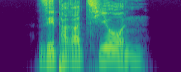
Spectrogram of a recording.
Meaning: separation
- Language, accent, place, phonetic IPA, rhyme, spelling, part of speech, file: German, Germany, Berlin, [zepaʁaˈt͡si̯oːn], -oːn, Separation, noun, De-Separation.ogg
